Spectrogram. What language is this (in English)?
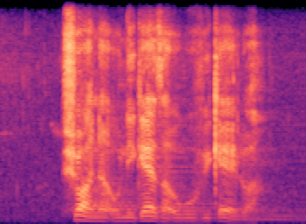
Zulu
